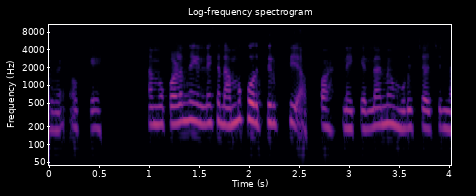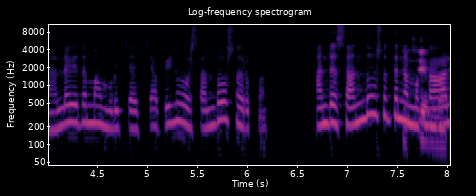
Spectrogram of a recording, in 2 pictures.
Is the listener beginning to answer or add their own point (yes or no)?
no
